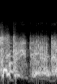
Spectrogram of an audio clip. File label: announce kill zombie, combine; vo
